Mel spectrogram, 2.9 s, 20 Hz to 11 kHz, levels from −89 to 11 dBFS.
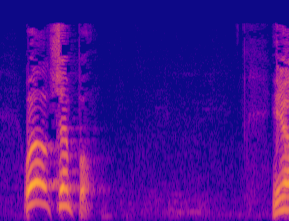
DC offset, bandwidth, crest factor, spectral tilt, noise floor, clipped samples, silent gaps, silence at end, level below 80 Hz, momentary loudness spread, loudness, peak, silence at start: under 0.1%; 8 kHz; 18 dB; -5 dB/octave; -61 dBFS; under 0.1%; none; 0 s; -70 dBFS; 16 LU; -19 LUFS; -4 dBFS; 0.25 s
